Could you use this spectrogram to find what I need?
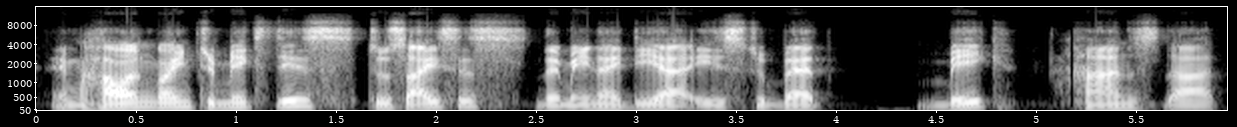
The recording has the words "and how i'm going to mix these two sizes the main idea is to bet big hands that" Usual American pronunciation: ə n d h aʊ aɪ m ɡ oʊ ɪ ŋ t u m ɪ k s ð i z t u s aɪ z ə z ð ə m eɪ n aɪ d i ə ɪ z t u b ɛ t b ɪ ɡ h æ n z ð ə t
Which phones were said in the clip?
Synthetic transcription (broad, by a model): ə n h aʊ aɪ m ɡ oʊ ɪ ŋ t u m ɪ k s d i s t u s aɪ s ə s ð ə m eɪ n aɪ d i ə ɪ s t u b ɛ t b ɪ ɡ h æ n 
